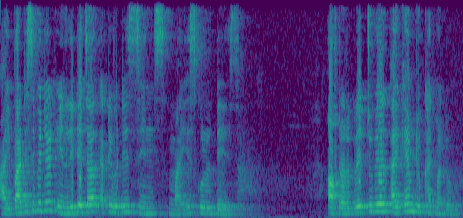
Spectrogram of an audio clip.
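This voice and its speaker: A woman with a Nepali accent speaks at a fairly slow pace, fairly high in pitch with ordinary pitch variation, amid audible room echo and noticeable background noise. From eastern Nepal. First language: Sunuwar. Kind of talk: formal presentation. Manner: formal.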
